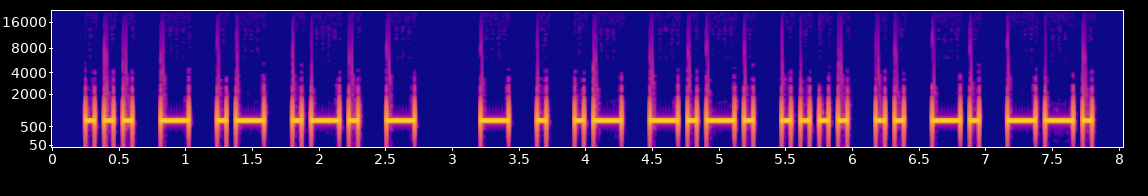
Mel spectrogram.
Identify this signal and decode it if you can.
Morse code, heard as a keyed tone, about 17 wpm, 700 Hz. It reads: START TEACHING
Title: Sentences from Top 1100 Words 17wpm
